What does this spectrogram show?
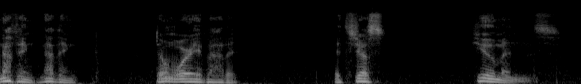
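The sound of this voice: A raspy, put-on character voice talks at a fairly slow pace. Long pauses come often. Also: man, fairly low pitch for a man.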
